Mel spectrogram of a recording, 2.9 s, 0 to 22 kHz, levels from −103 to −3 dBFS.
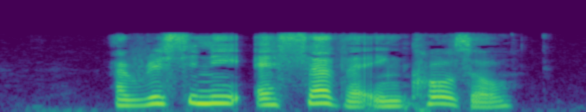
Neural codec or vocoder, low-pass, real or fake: none; 7.2 kHz; real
